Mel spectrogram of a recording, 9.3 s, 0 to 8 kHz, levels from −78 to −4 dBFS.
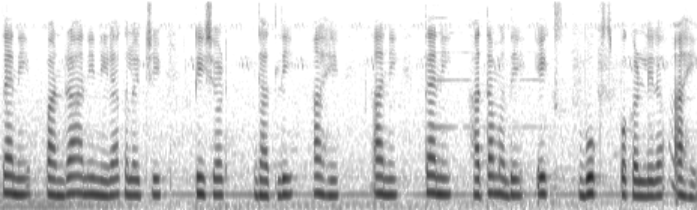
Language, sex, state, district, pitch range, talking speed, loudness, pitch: Marathi, female, Maharashtra, Sindhudurg, 220-235 Hz, 110 wpm, -28 LUFS, 230 Hz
